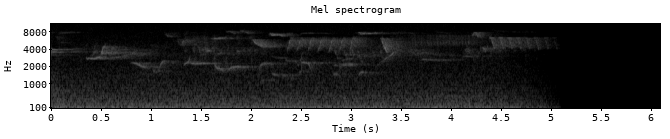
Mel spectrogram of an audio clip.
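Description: Several small birds chirping and trilling over a low, steady outdoor background noise, cutting off suddenly about five seconds in.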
